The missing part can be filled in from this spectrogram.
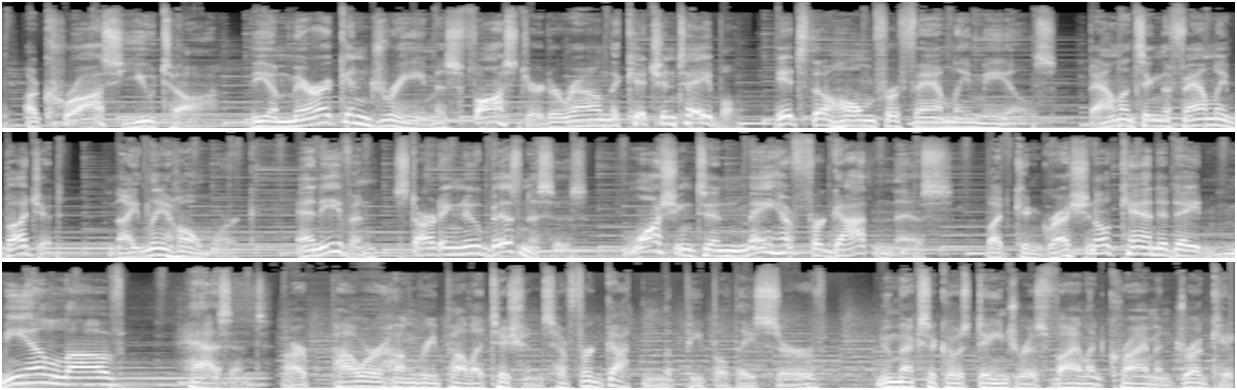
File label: Political Commercial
